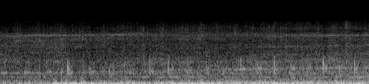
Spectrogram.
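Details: Canyon Roadlite:ON 7 2023 e-bike, Fazua Drive 60 motor: steady motor whine with scattered light ticks and rattles over it, a rattling noise from the drive unit.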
